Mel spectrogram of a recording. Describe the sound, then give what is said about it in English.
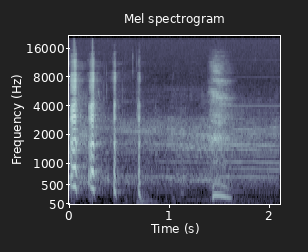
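A few short, harmonic bleats in quick succession, then a longer wavering bleat with a falling pitch, from a bunch of sheep running past; no talking. “a bunch of sheep are running past and then YouTube algorithm thought they were saying Sam”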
